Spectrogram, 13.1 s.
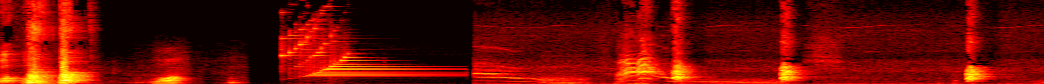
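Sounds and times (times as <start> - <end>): rising bright chime: 3.5 - 5.9
falling animal cry: 7.7 - 8.8
small dog yapping: 7.7 - 8.8, 9.7 - 10.0, 12.1 - 12.4.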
